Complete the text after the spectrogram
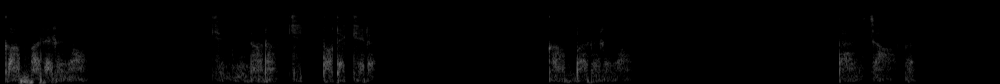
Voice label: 囁き 右耳 頑張れる

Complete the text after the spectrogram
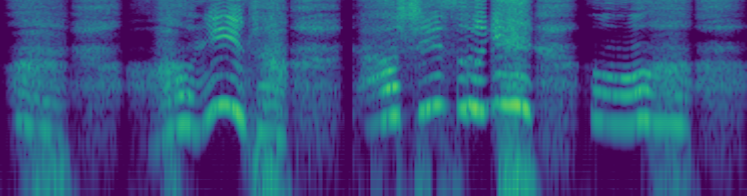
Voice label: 絶頂余韻 涙目でプンプン お兄ちゃん出しすぎ！！; ステレオ

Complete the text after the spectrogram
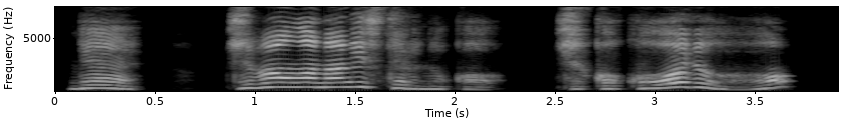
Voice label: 女の子台詞, ASMR

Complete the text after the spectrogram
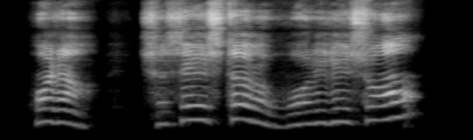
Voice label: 女の子 台詞, ASMR

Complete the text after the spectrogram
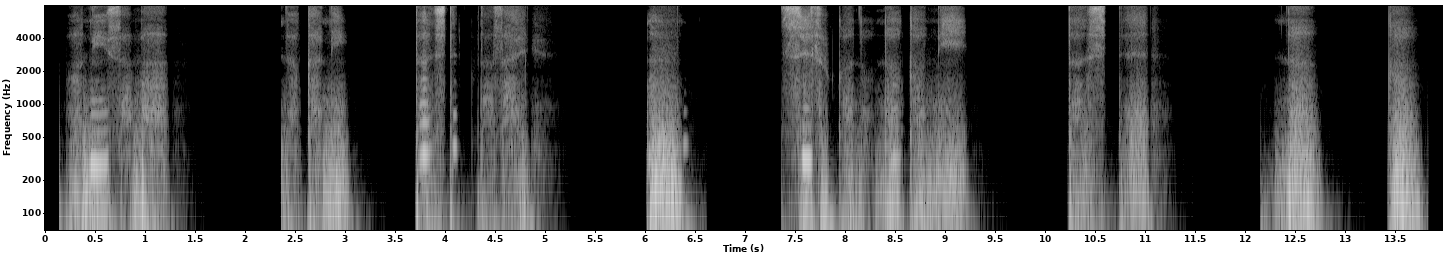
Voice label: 中に出して♪ はにかみ; 静華

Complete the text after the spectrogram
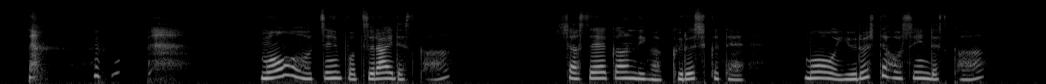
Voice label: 調教中音声

